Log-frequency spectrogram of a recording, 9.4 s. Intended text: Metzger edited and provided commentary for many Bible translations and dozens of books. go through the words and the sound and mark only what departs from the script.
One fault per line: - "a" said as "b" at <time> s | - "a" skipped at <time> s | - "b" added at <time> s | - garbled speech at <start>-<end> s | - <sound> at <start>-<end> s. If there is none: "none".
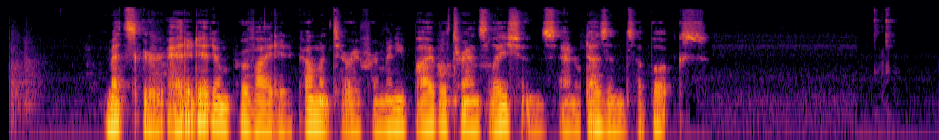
none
